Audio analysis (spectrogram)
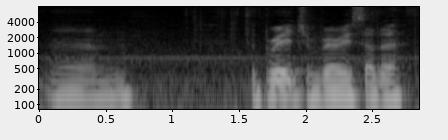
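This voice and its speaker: A man who is losing his voice a little talks casually through unboxing a model kit. His slightly hoarse voice sits at an ordinary pitch, and he rambles along with plenty of fillers. A faint hiss of background noise runs under the recording. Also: unhurried, low-quality recording. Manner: relaxed and rambling, many fillers.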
